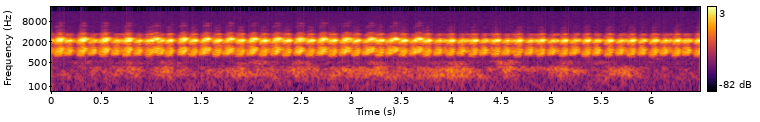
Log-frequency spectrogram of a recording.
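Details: Forest pond at night in mid-April, north-east Italy, alive with singing tree frogs: a relentless, fast-pulsing high chorus of overlapping callers, accompanied by scattered lower grumbling croaks.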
